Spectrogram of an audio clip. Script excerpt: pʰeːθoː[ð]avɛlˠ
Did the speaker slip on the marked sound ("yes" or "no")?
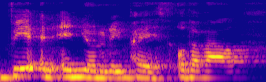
no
